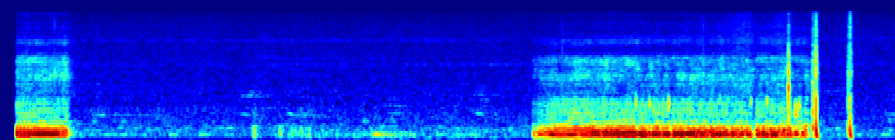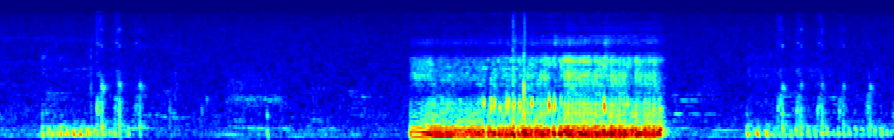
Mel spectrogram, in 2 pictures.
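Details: Loud, rattling inspiratory snores about two seconds long, with quieter snuffling breaths between them, from a sleeping bulldog: snoring.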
